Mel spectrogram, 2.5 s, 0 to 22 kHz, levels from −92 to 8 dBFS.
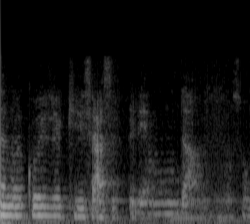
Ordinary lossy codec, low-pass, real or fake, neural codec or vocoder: none; none; fake; codec, 16 kHz, 0.4 kbps, LongCat-Audio-Codec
